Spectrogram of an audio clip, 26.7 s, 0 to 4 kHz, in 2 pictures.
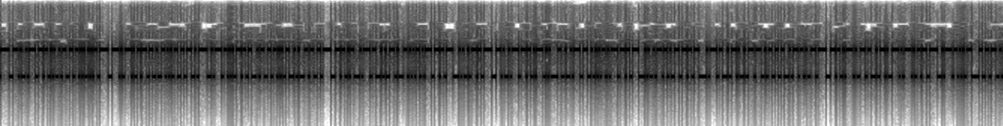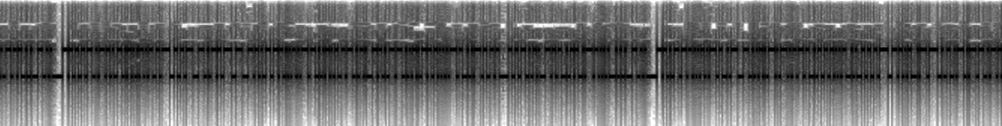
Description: RTTY, about 45.45 baud. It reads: THE FIRST PRINTER CIRCUIT BECAUSE OF THE EXPENSE OF A MECHANIC AT EACH TERMINAL, IN ADDITION TO A SENDING AND RECEIVING CLERK, A SECOND CIRCUIT BETWEEN
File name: fsk850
